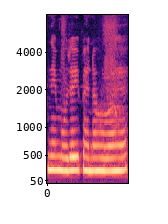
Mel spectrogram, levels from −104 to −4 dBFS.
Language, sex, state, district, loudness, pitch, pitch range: Hindi, female, Jharkhand, Deoghar, -11 LUFS, 230 Hz, 225-235 Hz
